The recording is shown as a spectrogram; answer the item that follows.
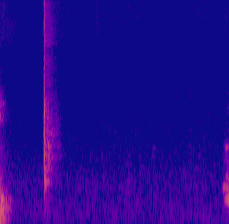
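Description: Near silence in a pause in speech, with one short faint click about half a second in.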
